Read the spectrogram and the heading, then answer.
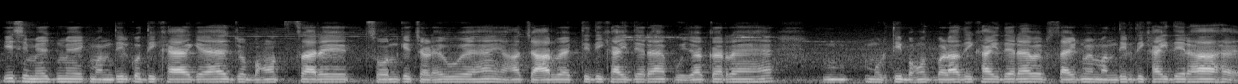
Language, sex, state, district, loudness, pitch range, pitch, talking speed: Hindi, male, Chhattisgarh, Korba, -19 LUFS, 115-125 Hz, 120 Hz, 205 wpm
